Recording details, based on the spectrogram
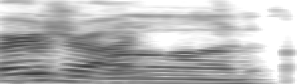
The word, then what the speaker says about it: Bergeron: Bergeron.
